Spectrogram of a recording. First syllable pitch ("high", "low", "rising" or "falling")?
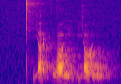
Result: low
